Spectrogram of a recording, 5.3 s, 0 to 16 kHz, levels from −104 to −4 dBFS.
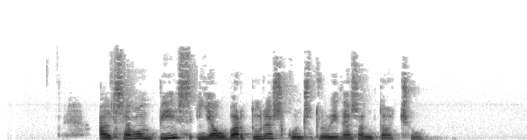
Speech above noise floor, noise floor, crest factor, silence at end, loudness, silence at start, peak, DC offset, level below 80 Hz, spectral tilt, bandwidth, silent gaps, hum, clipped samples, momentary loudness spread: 61 dB; -86 dBFS; 20 dB; 1.05 s; -25 LUFS; 1 s; -6 dBFS; under 0.1%; -66 dBFS; -5.5 dB/octave; 10.5 kHz; none; none; under 0.1%; 10 LU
